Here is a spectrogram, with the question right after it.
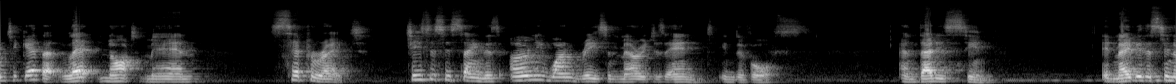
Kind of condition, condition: setting, large echoing room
